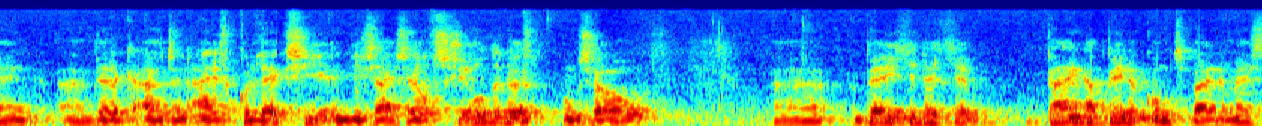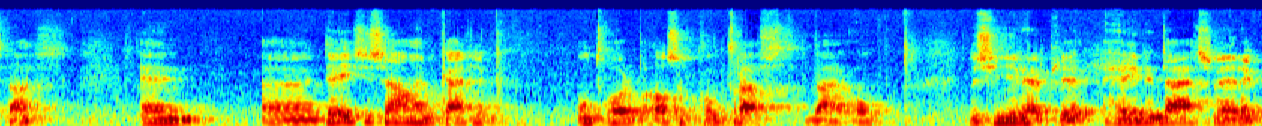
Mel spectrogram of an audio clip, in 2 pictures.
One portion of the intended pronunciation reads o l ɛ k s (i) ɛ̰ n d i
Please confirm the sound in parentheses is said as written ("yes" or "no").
yes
